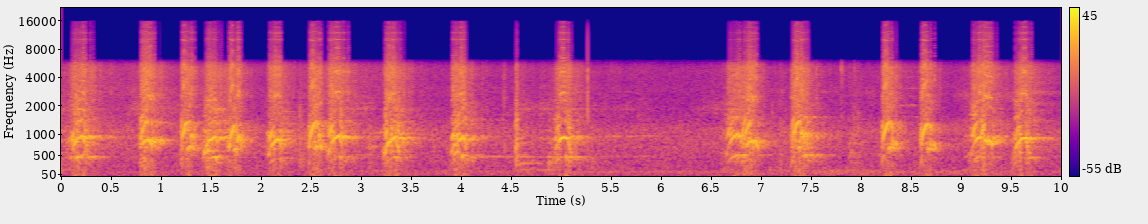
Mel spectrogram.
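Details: Several dogs bark during play with a red Kong toy, a neighbouring dog joining in: rapid repeated sharp barks in runs, a quieter gap midway, then more bursts.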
